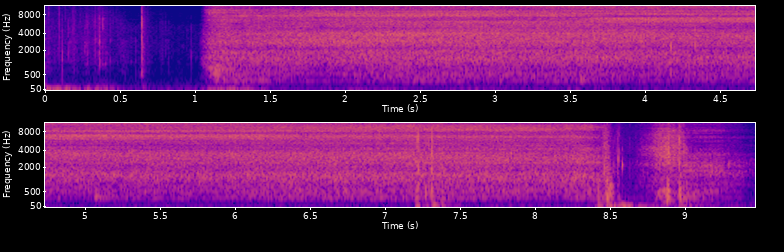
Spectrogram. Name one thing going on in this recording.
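A man blows air into a plastic bag close to a microphone.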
